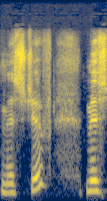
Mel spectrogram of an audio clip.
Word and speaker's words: MSCHF: This is from an agency called MSCHF, which you pronounce Mischief Agency, and the shoes sold out in seconds, and Nike's suing them.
